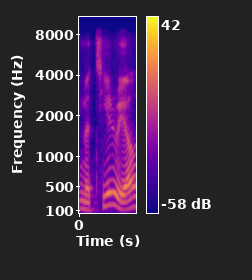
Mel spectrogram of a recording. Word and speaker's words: material: 58 material has 4 syllables, and the second syllable, the diphthong, right, is stressed.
